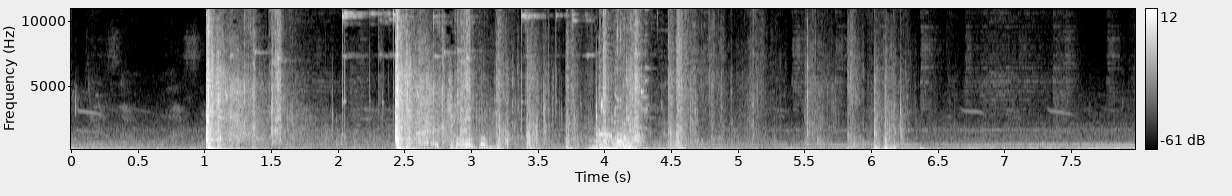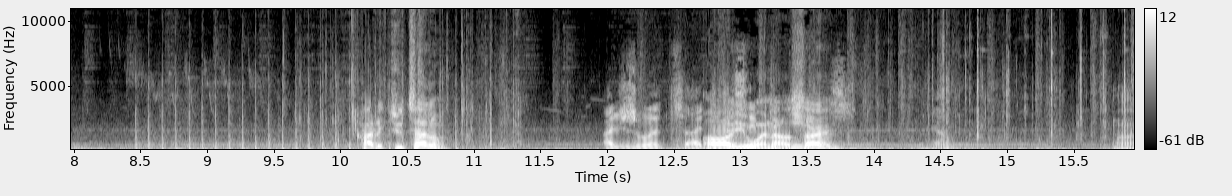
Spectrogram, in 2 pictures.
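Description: A rifle clacks and rattles as it is handled and reloaded.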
